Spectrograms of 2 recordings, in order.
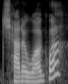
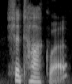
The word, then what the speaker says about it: Chautauqua: about this um you've been lecturing can you pronounce this for me chattawagua Chautauqua I only did one lecture to be fair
